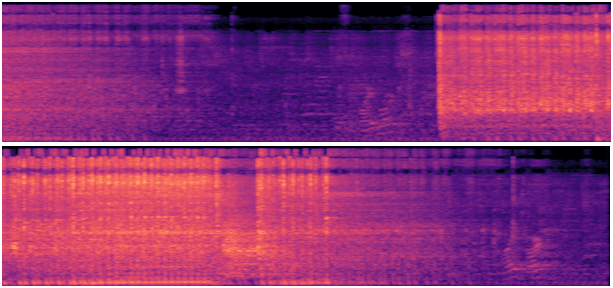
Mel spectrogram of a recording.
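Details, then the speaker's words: Toro Wheel Horse mower with power steering: starter whirring continuously together with the engine's steady putter about four a second; runs only while the key is held. Owner suspects a safety interlock. "So, one key thing to note is it stays running if you hold the key. So, the starter is continuously running."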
